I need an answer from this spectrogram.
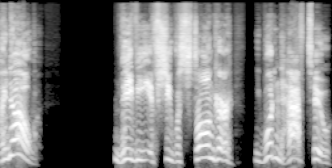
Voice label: Operator Voice, en; Warframe; New War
